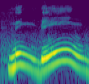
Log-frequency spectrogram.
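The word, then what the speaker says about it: Ninh Bình: So ganun kasi yung pagkakabigkas nung ninbing. Ningbing ganon.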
